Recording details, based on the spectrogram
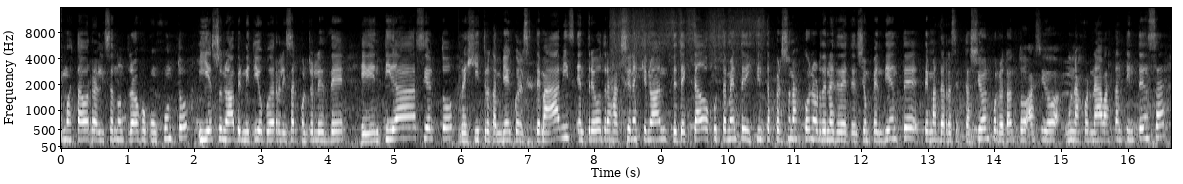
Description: La delegada presidencial de Tarapacá, Ivonne Donoso, destacó el resultado de la intervención realizada en la calle Esmeralda, entre Amunátegui y Juan Martínez, sector con alta presencia de migrantes.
